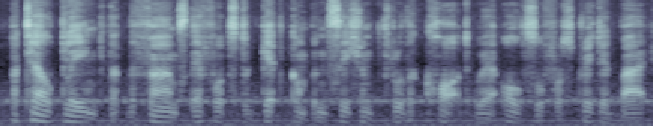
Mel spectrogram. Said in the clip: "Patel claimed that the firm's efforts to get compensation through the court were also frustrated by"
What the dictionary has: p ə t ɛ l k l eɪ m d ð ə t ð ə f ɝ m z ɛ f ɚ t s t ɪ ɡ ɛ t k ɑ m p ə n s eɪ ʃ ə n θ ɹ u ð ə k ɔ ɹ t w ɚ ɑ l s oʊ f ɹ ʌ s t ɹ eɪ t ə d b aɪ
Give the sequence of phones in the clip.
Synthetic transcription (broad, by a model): p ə t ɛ l k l eɪ m ð ə t ð ə f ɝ m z ɛ f ɚ t s t ɪ ɡ ɛ t k ɑ m p ə n s eɪ ʃ ə n θ ɹ u ð ə k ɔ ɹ t w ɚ ɑ l s oʊ f ɹ ʌ s t ɹ eɪ t ə d b aɪ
